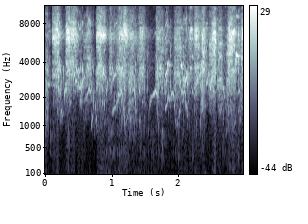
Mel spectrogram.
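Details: Pet budgerigars play with their toys in the morning, giving dense high, rapid chirps and short warbled squawks that overlap throughout.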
